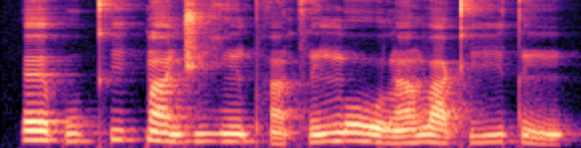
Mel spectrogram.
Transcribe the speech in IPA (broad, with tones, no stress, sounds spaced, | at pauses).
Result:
ɛ˦˨ p u˦ kʰ i˦ k͡p ã˦ d͡ʒ i˦ ɣ ĩ˦˨ pʰ ã˨ t͡s ĩ˦ ŋ oː˦˨ l ã˦ β a˨ kʰ iː˦ t ĩ˨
